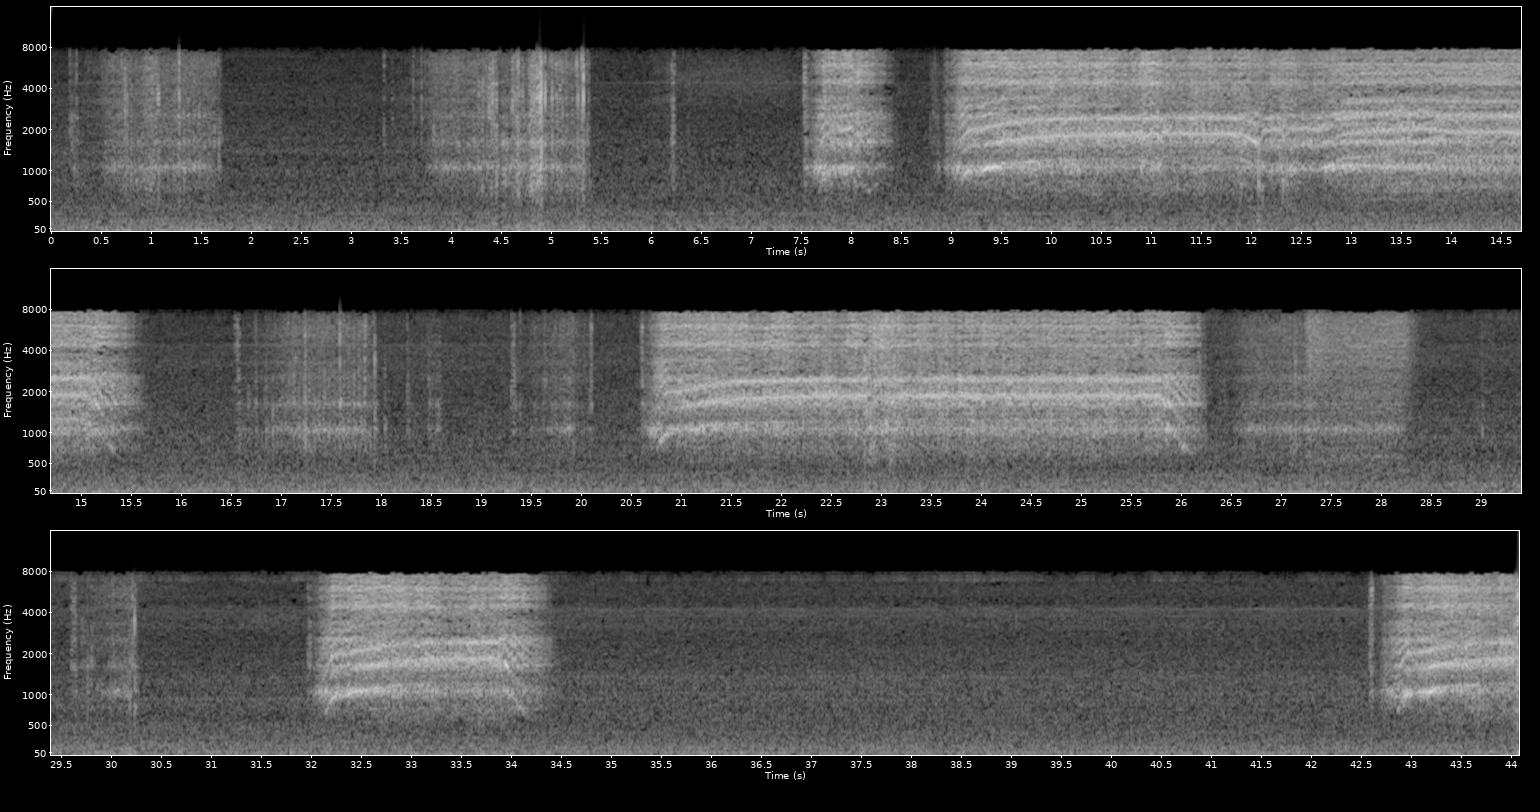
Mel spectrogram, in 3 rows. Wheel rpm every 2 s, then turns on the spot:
20, 10, 20, 20, 80, 160, 150, 100, 10, 10, 100, 160, 150, 30, 10, 10, 120, 10, 0, 0, 0, 90.
0-2 4-6 16-18 26-28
